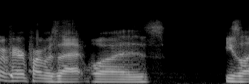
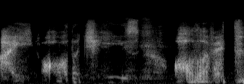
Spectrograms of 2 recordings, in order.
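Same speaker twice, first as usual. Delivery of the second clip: secretive, sneaky, hushed whisper under the breath; 3 dB quieter than usual. Retelling a trailer scene where a player whispers to a voice assistant: imitating someone whispering. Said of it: "whispering to Alexa".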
